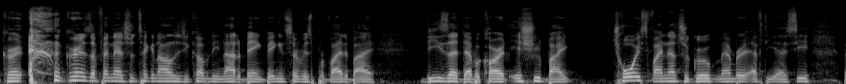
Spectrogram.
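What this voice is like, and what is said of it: Very fast reading. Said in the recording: “I gotta read this fast”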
